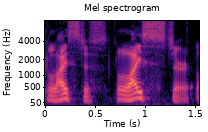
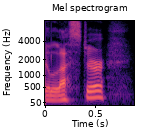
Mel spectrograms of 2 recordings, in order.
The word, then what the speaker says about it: Leicester: So a word that's spelled L-E-I-C-E-S-T-E-R did used to be pronounced something more like Leicester. Leicester. – Yeah. – But there were three syllables, and now it tends to be two, okay? Because the two syllables that sound roughly the same, the E-I-C and the E-S-T combine to make one sound.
